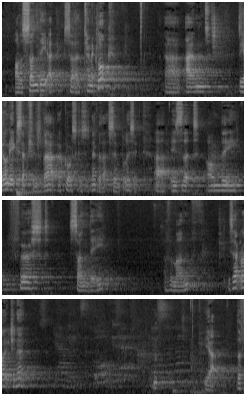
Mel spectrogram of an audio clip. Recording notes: Christ Church, Bayston Hill (UK)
